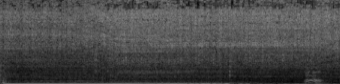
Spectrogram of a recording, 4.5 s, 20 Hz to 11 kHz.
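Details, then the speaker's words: Newly installed American Standard 1/2 HP garbage disposal running with water draining: a smooth, steady low hum with no grinding or rattle, then a clean spin-down when switched off. Normal operation. "interesting should be working sounds good water's [Music] draining"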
